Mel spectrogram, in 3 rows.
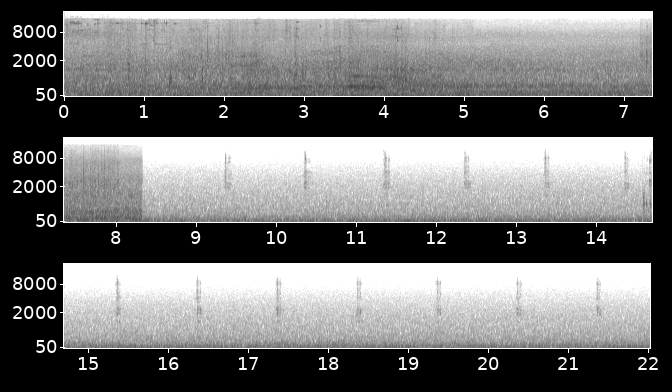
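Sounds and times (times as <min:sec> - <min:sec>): low background hum: 0:00.0 - 0:22.0
clock ticking: 0:11.3 - 0:11.6, 0:16.2 - 0:17.6, 0:18.2 - 0:18.7, 0:20.3 - 0:20.6.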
